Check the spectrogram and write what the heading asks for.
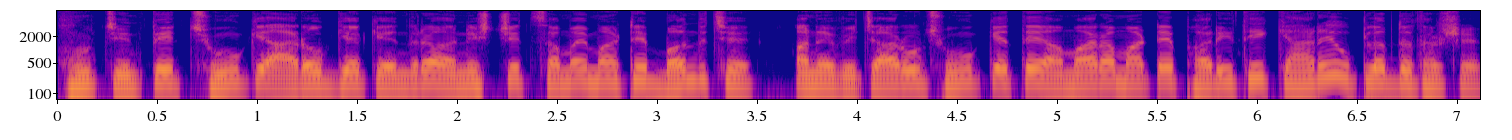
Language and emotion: Gujarati, fearful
